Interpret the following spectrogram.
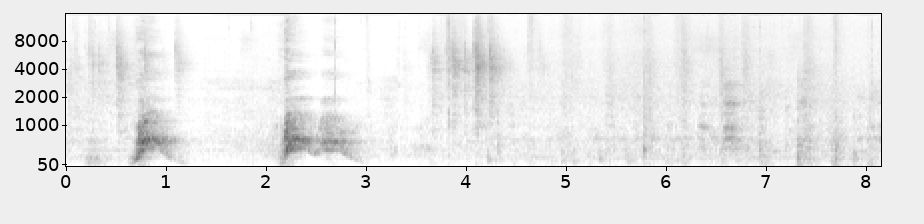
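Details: Two loud, mid-pitched barks about a second and a half apart from Magda, an old and very happy pet Clumber Spaniel, followed by quieter clicks, scuffling and faint indoor sounds.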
